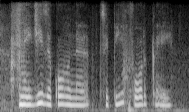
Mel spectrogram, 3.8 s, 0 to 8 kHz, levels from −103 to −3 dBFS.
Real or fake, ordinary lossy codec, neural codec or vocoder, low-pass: fake; Opus, 32 kbps; codec, 16 kHz, 1.1 kbps, Voila-Tokenizer; 7.2 kHz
